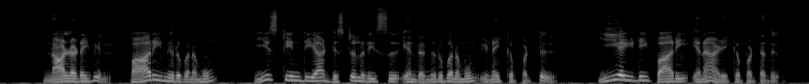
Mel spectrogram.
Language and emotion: Tamil, neutral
